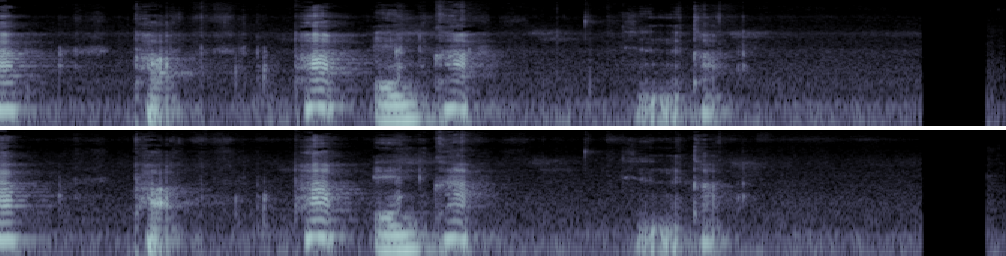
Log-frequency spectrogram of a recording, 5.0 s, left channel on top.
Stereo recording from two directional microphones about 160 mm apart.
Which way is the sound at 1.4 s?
30° right (ahead or behind).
